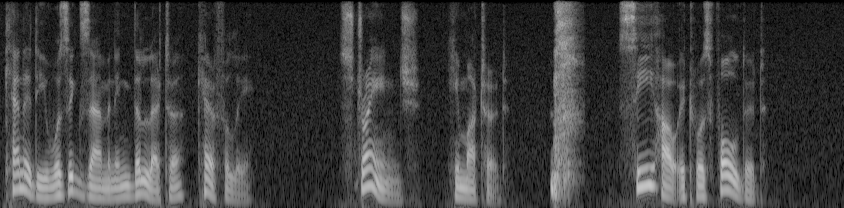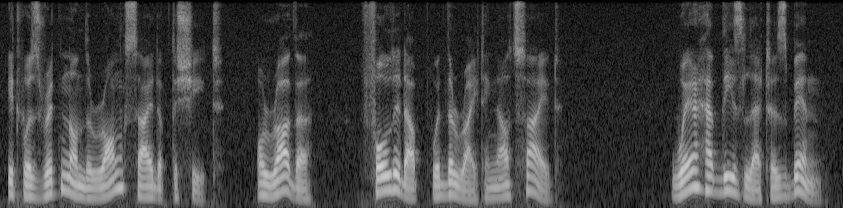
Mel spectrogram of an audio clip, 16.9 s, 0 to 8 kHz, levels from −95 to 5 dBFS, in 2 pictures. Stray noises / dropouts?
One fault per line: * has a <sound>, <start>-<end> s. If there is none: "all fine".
* has a sneeze, 5.5-5.9 s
